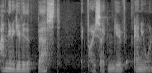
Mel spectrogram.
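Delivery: very soft, hushed, low murmuring voice. Speaker retelling the advice Greg gave him: imitating Greg's soft voice. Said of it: "Kind of real soft like that".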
